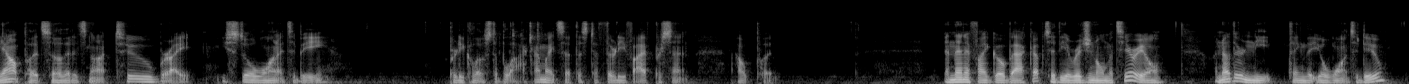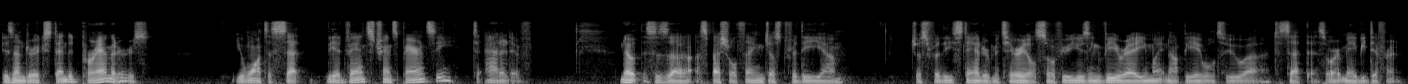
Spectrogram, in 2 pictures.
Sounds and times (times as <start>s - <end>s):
Speech: 0.0s - 3.4s, 4.5s - 7.8s, 9.4s - 15.7s, 16.4s - 19.5s, 20.3s - 22.6s, 23.2s - 28.1s
Clicking: 3.6s - 4.5s, 8.3s - 8.7s.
